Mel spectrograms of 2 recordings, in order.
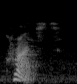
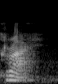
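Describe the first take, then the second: First: The final consonant sound is clearly pronounced. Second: The final consonant sound is left off. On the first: The speaker calls it right. "I must pronounce the last consonant" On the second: The speaker calls it wrong. "I did not pronounce the last T sound"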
